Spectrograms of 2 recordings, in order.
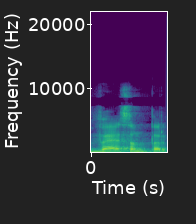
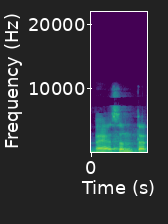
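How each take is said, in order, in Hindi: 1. यह शब्द v ध्वनि से शुरू होता है। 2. यह शब्द b ध्वनि से शुरू होता है। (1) "वव्वे के साथ है ... वै संतर कहना है" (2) "सो इसको बब्बा नहीं कहना, वै संतर नहीं कहना"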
